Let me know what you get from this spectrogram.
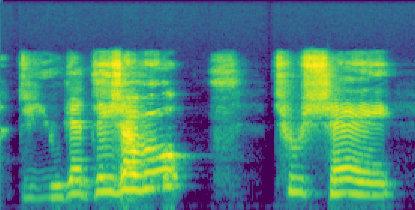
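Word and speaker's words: touché: Touche. It's pronounced touche.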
